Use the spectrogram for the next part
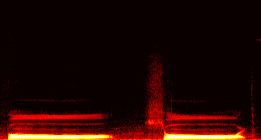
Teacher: The midway lip opening produces the vowel sound o as in ball.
